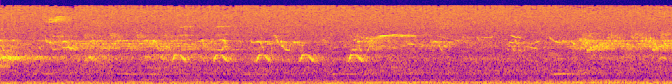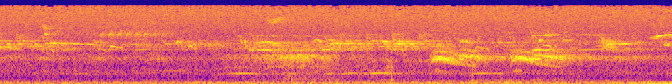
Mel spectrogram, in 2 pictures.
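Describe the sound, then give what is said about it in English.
A crow caws repeatedly in harsh, rhythmic bursts, loud, over a steady outdoor background hum with other birds calling faintly. “But you notice that crow is pretty vocal. And he's pretty loud.”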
